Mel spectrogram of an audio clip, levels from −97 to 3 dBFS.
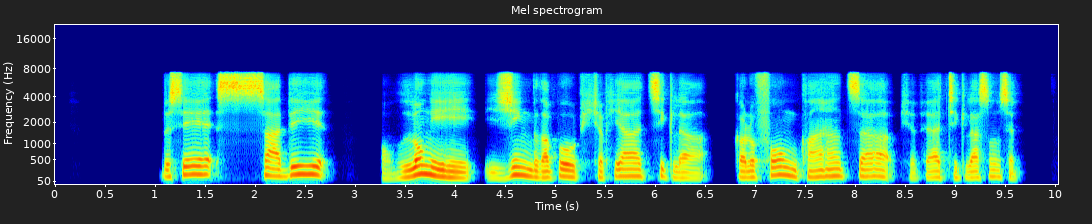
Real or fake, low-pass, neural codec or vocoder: fake; 7.2 kHz; codec, 16 kHz, 0.3 kbps, FocalCodec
